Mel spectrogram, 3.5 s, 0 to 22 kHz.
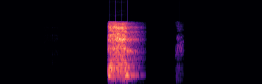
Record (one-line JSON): {"cough_length": "3.5 s", "cough_amplitude": 29889, "cough_signal_mean_std_ratio": 0.26, "survey_phase": "beta (2021-08-13 to 2022-03-07)", "age": "65+", "gender": "Female", "wearing_mask": "No", "symptom_none": true, "smoker_status": "Ex-smoker", "respiratory_condition_asthma": false, "respiratory_condition_other": false, "recruitment_source": "REACT", "submission_delay": "2 days", "covid_test_result": "Negative", "covid_test_method": "RT-qPCR"}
